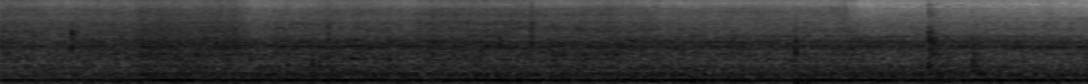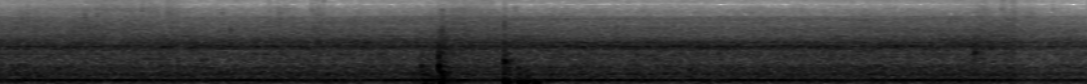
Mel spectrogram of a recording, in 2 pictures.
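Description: Chicken and chopped vegetables frying in a pan: a steady sizzle over a low, even hum. A spatula knocks against the pan twice, about eleven and twelve seconds in.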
